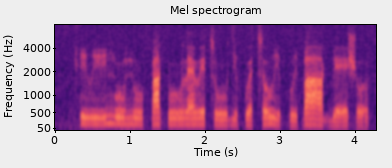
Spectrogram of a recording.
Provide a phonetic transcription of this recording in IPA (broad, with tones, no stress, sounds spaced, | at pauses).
kʰ i˨ β iː˨˦ ŋ uː˨ ɲ uː˨ k͡p a˨ k͡p uː˨ l ɛ˨ β ɪ˦˨ t͡s uː˨ d i˨ kʷ ɛ˨ t͡s ʊ˦ β i˨ kʷ i˨ ɓ aː˦˨ ɡ͡b eː˨ ʃ ʊ˨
